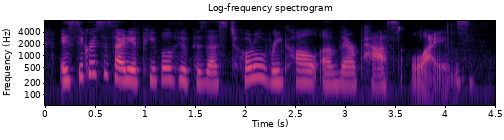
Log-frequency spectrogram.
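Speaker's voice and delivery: ordinary delivery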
